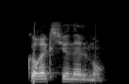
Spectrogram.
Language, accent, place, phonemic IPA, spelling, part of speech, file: French, France, Lyon, /kɔ.ʁɛk.sjɔ.nɛl.mɑ̃/, correctionnellement, adverb, LL-Q150 (fra)-correctionnellement.wav
- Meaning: correctionally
